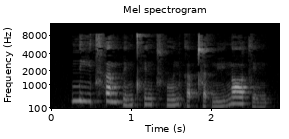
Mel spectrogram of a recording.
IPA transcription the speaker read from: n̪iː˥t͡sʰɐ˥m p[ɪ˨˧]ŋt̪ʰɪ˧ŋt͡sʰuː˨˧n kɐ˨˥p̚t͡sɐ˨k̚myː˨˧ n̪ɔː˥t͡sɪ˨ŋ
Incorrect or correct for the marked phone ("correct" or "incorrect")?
correct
